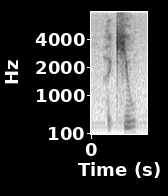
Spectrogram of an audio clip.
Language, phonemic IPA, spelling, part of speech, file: Malagasy, /akiʷ/, akio, noun, Mg-akio.ogg
- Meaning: shark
